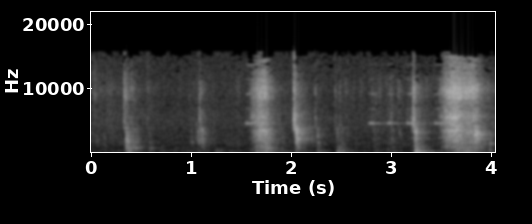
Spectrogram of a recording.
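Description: Screwdriver working at a wooden kitchen-cabinet plinth board: a handful of irregular clicks and knocks with short scraping and rustling, the loudest scrape near the end.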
